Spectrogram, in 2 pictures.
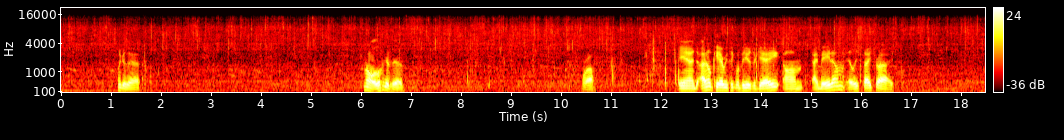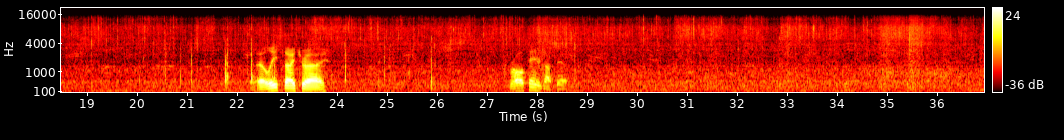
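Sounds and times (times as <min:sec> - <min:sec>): fire sizzling and crackling: 0:00.0 - 0:36.9.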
